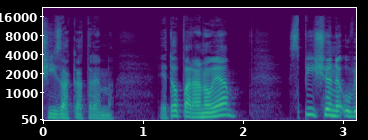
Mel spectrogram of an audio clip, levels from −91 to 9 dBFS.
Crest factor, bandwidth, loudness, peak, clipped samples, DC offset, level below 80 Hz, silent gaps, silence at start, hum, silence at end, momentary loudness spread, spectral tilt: 18 dB; 17 kHz; -29 LUFS; -12 dBFS; under 0.1%; under 0.1%; -70 dBFS; none; 0 s; none; 0 s; 14 LU; -5 dB/octave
